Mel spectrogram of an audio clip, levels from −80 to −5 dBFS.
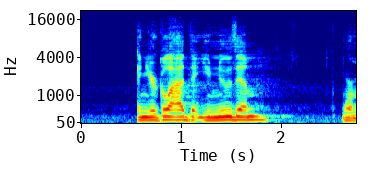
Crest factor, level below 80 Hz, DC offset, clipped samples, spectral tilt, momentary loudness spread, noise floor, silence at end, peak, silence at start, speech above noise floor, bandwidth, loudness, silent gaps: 18 dB; -48 dBFS; under 0.1%; under 0.1%; -7.5 dB/octave; 13 LU; -57 dBFS; 0 s; -2 dBFS; 0.55 s; 41 dB; 13.5 kHz; -17 LUFS; none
